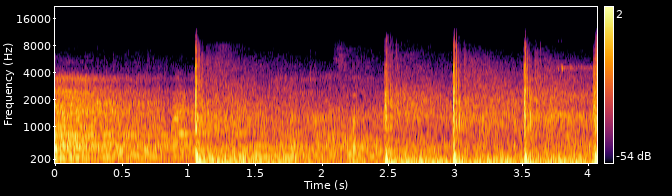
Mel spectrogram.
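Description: A basketball bouncing on a hardwood court, dribbled by a player before a free throw: one bounce about a second in, then three more about half a second apart near the end.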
